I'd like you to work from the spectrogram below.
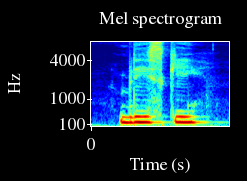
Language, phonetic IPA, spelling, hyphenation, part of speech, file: Czech, [ˈbliːskiː], blízký, blíz‧ký, adjective, Cs-blízký.ogg
- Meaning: close, near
